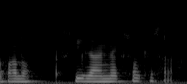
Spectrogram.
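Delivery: ordinary talk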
